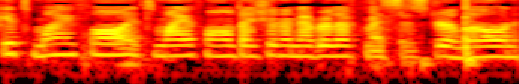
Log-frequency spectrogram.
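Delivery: put-on sobbing, tearful, crying voice. Retelling what a crying twelve-year-old girl said: imitating a crying girl. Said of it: "and she's crying, and she's like".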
